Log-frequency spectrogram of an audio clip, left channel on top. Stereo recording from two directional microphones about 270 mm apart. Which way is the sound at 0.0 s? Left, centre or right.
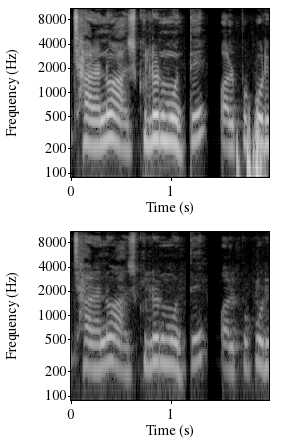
Left.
